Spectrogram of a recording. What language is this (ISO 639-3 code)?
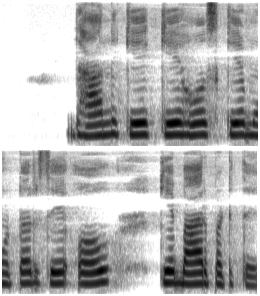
mag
